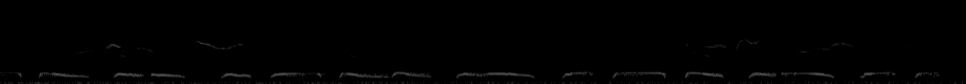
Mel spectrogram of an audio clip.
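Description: Faint birdsong: a pigeon cooing in a steady run of short low notes, about two a second, with small birds chirping now and then at a higher pitch.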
